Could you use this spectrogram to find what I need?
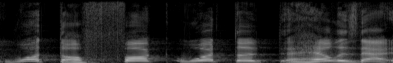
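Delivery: a stranger gawking in amazement; hammed-up shocked cry; startled fan. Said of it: "when someone just goes like".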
